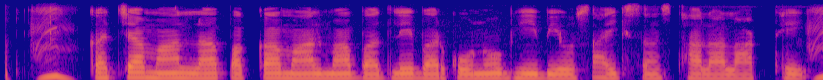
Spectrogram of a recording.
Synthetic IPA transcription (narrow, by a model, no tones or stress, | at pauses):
kət͡ʃamaːlːapəkːamaːlmãbəd̪lebəɾkoːnõbʱiʋjəʋsaːɪksə̃nst̪ʰalalaːɡ̚t̪ʰeː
